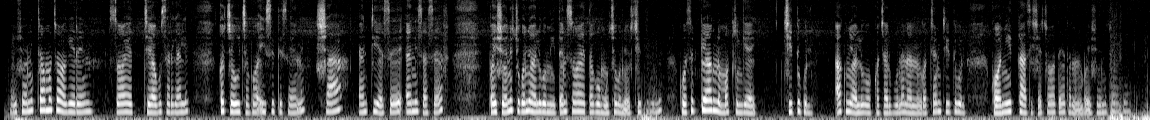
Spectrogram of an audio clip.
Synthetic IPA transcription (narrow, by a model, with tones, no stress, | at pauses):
pa˨iʃoni˦k̚t͡ʃa˦mɔ˦t͡ʃa˦wakeɾensɔ˦jɛt̚t͡ʃe˦abu˦sɛ˨ɾɡa˦li˦kɔ˦t͡ʃo˦ut͡ʃe˨bɔ˦ʔi˦si˦tisɛ˨nɪ˦ʃa˦ɛntiɛseɛ˦nisasɛf | pɔ˨jʃoni˦t͡ʃu˦ko˦ɲa˨lu˦komi˨tɛnsɔ˦ɛtakomu˨t͡ʃe˦ko˨ɲo̰rt͡ʃi˦tukulkosi˦pkɛ˦a˦knɛ˨ma˦kːi˨ŋɡɛ˦k̚ | t͡ʃi˦tu˦ku˨l | akɲa˨luko˨kɔ˨t͡ʃa˨rbuna˦na˨nŋɡɔtt͡ʃɛ˦mt͡ʃi˦tukulkɔ˨ɲi˦t̚ka˨siʃet͡ʃɔ˦tɛ˦tana˨nbɔ̰˨iʃoni˦t͡ʃɔ˦tɛ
